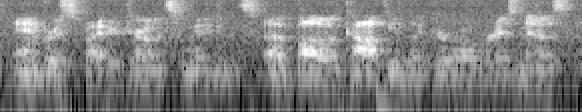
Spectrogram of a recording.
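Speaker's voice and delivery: normal talking voice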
